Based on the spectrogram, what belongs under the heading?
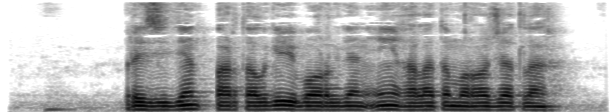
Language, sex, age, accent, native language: Uzbek, male, 25-34, Sirdaryo, Uzbek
